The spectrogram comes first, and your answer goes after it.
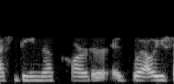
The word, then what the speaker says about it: Deana: It's official Deana Carter, and you'll see if you go on Facebook, look for the one that spells my name phonetically in parentheses. It says it's D-E-E-E-E-E-N-A. It's not Deana, it's Deana.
